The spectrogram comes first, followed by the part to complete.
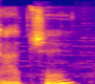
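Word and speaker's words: Aceh: So, first off, we've got these rebels in a Ace. I I believe it's pronounced Ache.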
